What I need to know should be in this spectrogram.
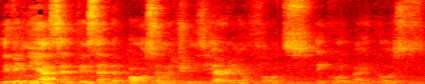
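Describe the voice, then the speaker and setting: Noticeable background noise and audible room echo around a male voice, its pitch varying in an ordinary way. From Nigeria. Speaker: poet. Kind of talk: poetry reading. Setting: stage with audience.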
